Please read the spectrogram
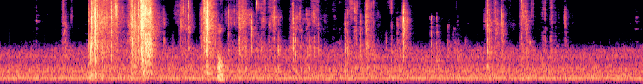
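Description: Paper instruction booklet rustling and crinkling as it is handled and its pages turned, loudest in a burst of crinkling from about one to two seconds in, then lighter scattered rustles and small taps.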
